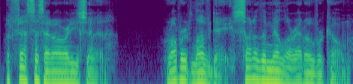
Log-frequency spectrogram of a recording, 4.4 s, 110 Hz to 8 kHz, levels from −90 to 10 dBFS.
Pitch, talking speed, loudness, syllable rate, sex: 100 Hz, 175 wpm, -16 LUFS, 7.2 syllables/s, male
